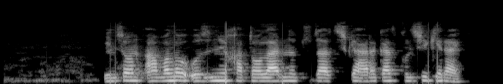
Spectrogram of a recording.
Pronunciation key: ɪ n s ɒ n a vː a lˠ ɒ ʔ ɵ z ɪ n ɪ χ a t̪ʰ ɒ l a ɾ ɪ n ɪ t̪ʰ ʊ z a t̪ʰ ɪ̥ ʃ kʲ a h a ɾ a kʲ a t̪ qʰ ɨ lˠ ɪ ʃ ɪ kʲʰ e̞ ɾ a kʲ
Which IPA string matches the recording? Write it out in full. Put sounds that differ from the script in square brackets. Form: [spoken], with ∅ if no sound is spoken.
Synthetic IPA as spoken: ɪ n s ɒ n a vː a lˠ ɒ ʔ ɵ z ɪ n ɪ χ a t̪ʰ ɒ l a ɾ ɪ n ɪ t̪ʰ ʊ z a t̪ʰ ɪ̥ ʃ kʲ a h a ɾ a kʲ a t̪ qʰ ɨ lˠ ɪ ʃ ɪ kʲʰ e̞ ɾ a kʲ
